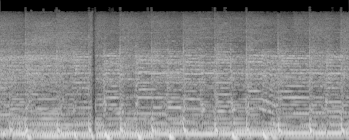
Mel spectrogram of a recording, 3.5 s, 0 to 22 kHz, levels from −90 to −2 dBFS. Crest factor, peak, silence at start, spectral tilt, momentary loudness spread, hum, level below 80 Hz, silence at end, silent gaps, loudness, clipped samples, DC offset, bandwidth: 14 dB; -2 dBFS; 0 s; -3.5 dB/octave; 1 LU; none; -28 dBFS; 0 s; none; -15 LUFS; under 0.1%; under 0.1%; 17 kHz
